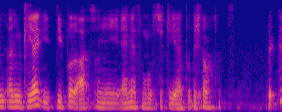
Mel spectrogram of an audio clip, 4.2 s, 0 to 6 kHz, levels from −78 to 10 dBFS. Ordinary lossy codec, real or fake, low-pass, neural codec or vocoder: Opus, 24 kbps; fake; 5.4 kHz; codec, 16 kHz, 1 kbps, FunCodec, trained on Chinese and English, 50 frames a second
